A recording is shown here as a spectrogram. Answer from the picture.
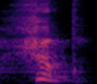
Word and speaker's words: Har: but we pronounce it HUD so you're flicking your tongue off of the roof of your mouth when you do this and we are where'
